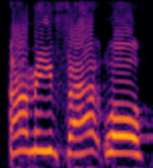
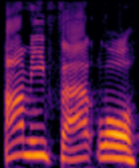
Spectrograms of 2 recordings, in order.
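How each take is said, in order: First: Much higher, slow put-on Middle Eastern accent with a laugh; mock Middle Eastern accent. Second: Mock Middle Eastern accent. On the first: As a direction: break into a laugh mid-parody, accent on thick. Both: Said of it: "organic Middle Eastern accent".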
